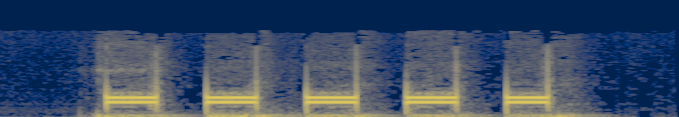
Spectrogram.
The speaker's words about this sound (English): Oh, all I got was a busy signal when I hit that. Give us a call back right away, will you?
